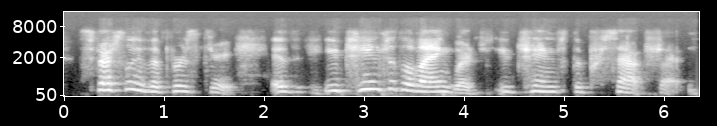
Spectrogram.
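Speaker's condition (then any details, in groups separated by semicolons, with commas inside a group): Cerebral palsy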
